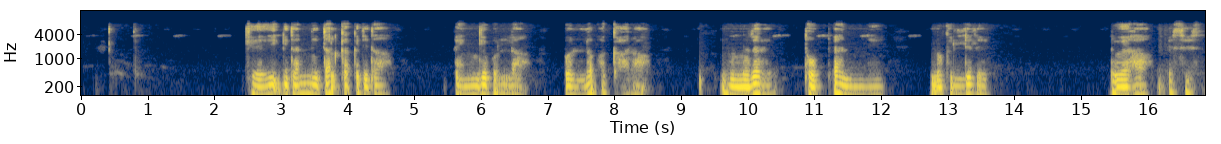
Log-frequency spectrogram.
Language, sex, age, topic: Gamo, male, 25-35, government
